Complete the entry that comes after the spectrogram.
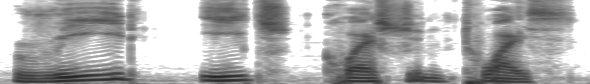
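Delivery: very slow, each word set apart; emphatic, dead serious. Real, not acted. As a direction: spell out "Read each question twice" word by word, deliberately. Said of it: "I'm, I'm serious".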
